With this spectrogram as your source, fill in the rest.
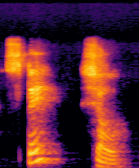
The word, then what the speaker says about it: special: En inglés la palabra special se tiene que silabificar como special, solamente dos sílabas.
